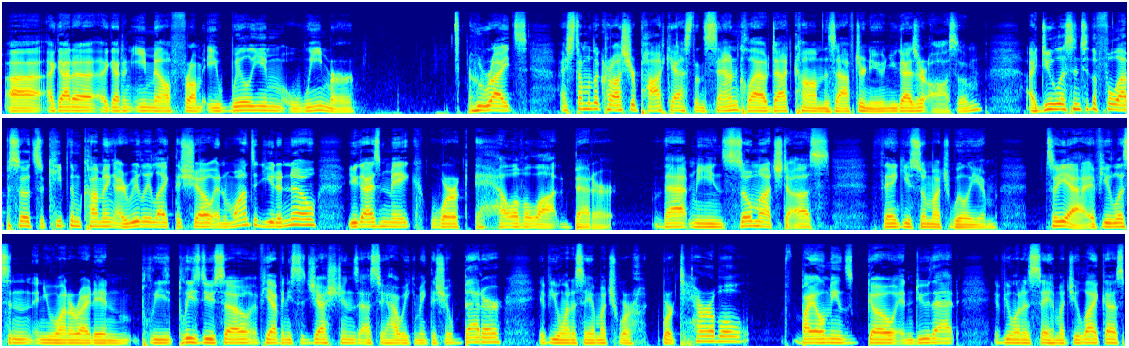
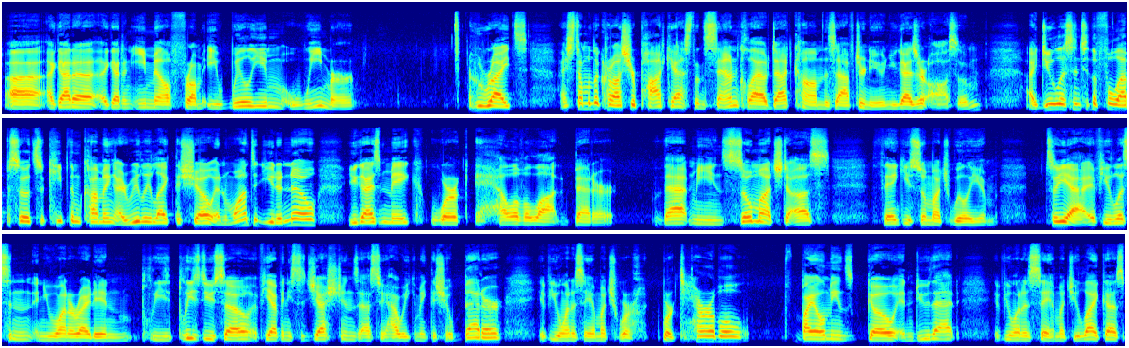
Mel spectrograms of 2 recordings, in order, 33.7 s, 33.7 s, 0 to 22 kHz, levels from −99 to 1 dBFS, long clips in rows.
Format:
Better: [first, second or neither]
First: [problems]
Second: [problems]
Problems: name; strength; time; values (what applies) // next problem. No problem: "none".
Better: first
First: none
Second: thin; somewhat; fading below 300 Hz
